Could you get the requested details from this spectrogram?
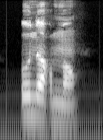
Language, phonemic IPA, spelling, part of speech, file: French, /nɔʁ.mɑ̃/, normand, adjective, LL-Q150 (fra)-normand.wav
- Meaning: Norman (of, from or relating to the region of Normandy, France)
